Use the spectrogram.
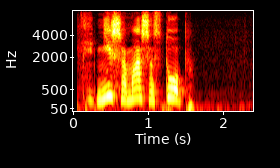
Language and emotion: Russian, angry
